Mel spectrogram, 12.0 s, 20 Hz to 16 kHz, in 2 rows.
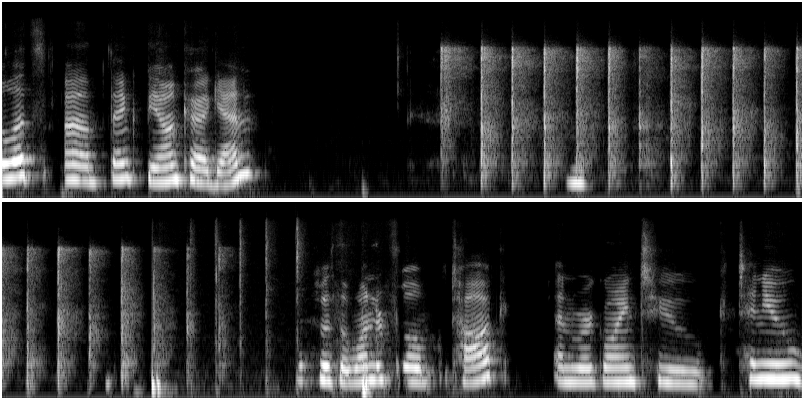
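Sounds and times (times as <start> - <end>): hands clapping in applause: 3.2 - 8.3.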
